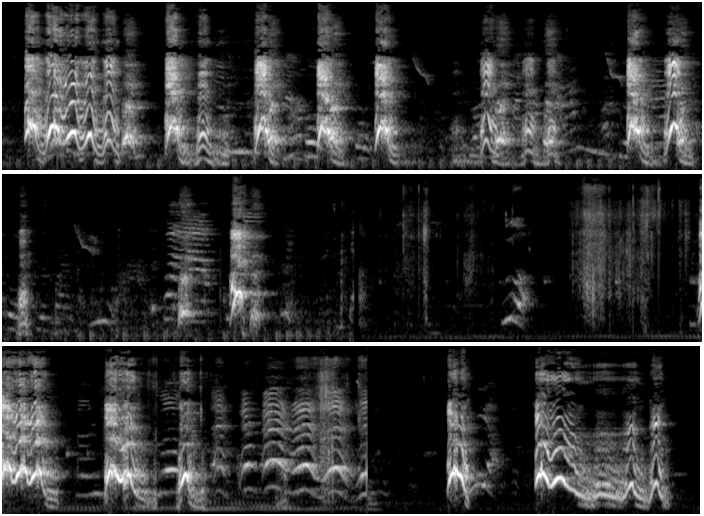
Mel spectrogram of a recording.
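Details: Barking dog confronting a snake, a non-venomous kind called the frog snake. Rapid bursts of harsh barks in clusters, a quieter stretch midway with softer yelps, then renewed loud barking with whining tones.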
